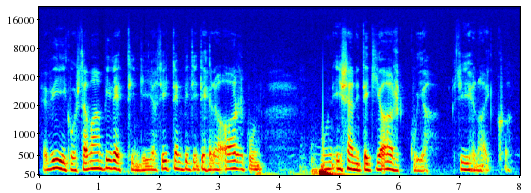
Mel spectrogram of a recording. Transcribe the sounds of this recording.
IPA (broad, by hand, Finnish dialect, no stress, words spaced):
jɑ ʋiːkon̞ stæ ʋɑːm pirethiŋkij jɑ siˑtːem piti tehĕræ ɑrkun mun isæni teki ɑrkːujɑ siːhen ɑikhɑ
